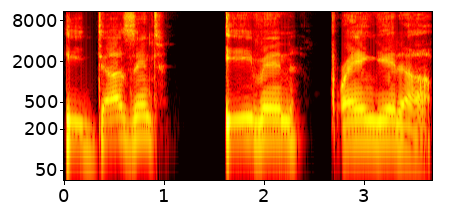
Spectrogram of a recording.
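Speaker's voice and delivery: very slow, deliberate reading, word by word. Stopping someone to read a message aloud, reading really slowly. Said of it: "I'm gonna read this really slow".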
